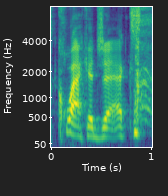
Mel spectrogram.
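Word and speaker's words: Quakka Jaxx: Pronounced or spelled Quakka space Jaxx, Quackajax.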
